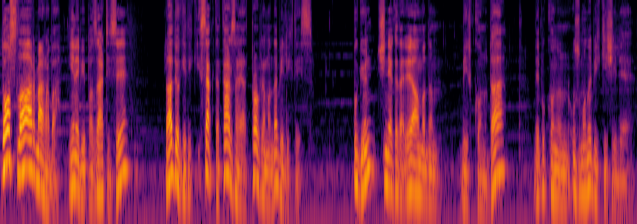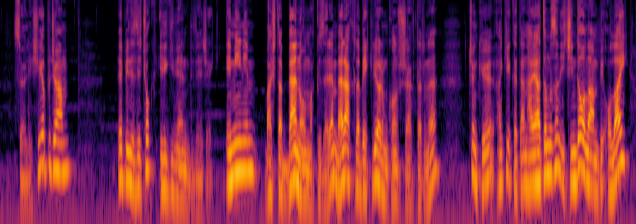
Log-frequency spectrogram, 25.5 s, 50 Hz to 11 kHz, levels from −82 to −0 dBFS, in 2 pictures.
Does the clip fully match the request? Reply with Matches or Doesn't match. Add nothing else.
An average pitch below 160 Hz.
Matches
